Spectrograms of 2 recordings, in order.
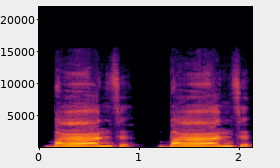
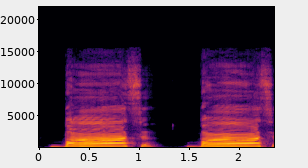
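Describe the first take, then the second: First: बांस with a full n, as "baans"; nose-only anusvara. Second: बांस with a long nasal vowel, no n consonant; nose-and-mouth chandrabindu. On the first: Teacher contrasting the dot, बांस with a nasal n. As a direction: sound a clear n before the s in बांस. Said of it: "केवल नाक से उच्चारण हो रहा है". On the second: Teacher contrasting chandrabindu, long nasalised vowel in बांस. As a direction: stretch बांस through nose and mouth together. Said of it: "नाक और मुंह दोनों से उच्चारण हो रहा है". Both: Shown as a demonstration.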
